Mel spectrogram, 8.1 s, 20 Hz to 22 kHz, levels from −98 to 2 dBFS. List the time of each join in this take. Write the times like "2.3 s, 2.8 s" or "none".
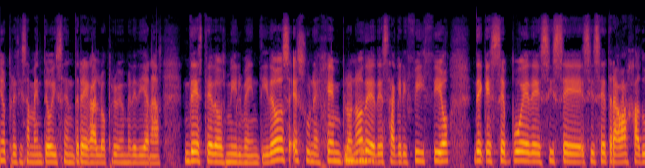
none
